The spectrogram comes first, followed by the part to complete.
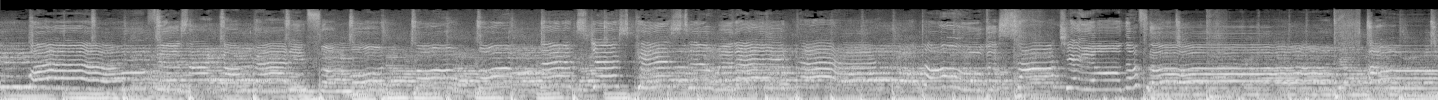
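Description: An a cappella group singing: a lead voice with runs over sung backing chords, a vocal bass line and beatboxed percussion.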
